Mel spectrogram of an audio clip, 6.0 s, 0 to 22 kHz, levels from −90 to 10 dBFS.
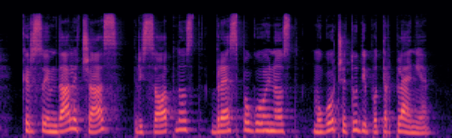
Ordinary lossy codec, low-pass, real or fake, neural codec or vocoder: none; 14.4 kHz; fake; vocoder, 48 kHz, 128 mel bands, Vocos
